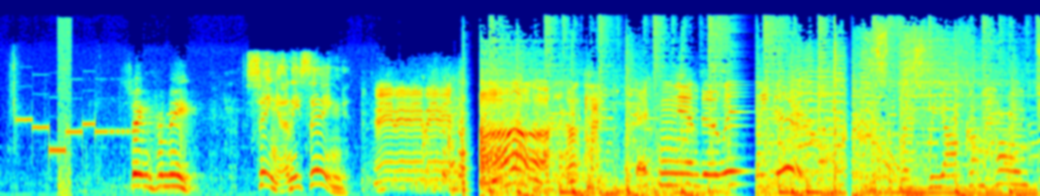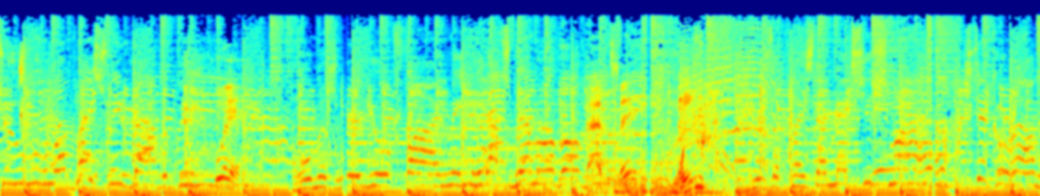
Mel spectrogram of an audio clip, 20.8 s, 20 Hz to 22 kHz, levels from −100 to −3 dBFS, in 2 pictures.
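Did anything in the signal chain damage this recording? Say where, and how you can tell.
Yes, the network stage damaged it. Long network dropouts at 4.63–4.81 s and 7.31–7.57 s leave the sound smeared into a fading buzz or hiss for roughly 150 and 240 ms. The first ends in a brief silent gap, likely from lost packets. A spectrogram shows the held sound decaying there.

A burst of packet loss at 8.45–8.53 s drops about 60 ms. The receiver stretches the last sound and turns it down, so the waveform shows a shrinking, repetitive stretch before the audio resumes further along.

Short concealed packet loss at 9.75, 13.82–13.87, 16.85–16.91 and 19.71–19.76 s loses 20 to 40 ms each time. It's patched with extrapolated sound and heard as a brief smear or wobble. A spectrogram shows a blurred sliver where fine detail vanishes.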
